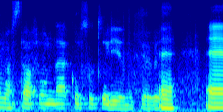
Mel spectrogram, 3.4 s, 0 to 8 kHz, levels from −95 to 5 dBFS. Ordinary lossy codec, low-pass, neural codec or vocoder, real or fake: none; none; codec, 16 kHz, 2 kbps, X-Codec, HuBERT features, trained on balanced general audio; fake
